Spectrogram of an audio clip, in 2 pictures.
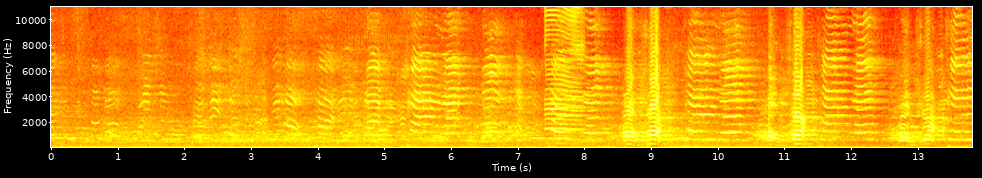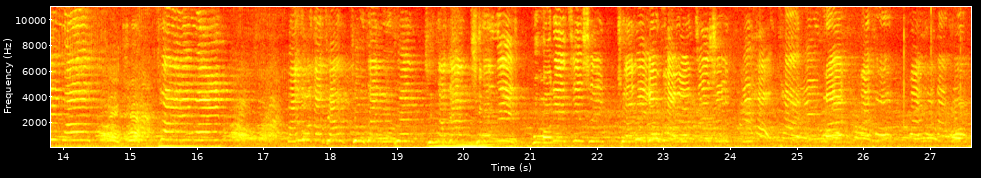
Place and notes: Sec., Zhongxiao E. Rd., Taipei City - Election Parade
Traffic Sound, Election Parade
Zoom H4n + Rode NT4
Taipei City, Taiwan, 13 January, 12:39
